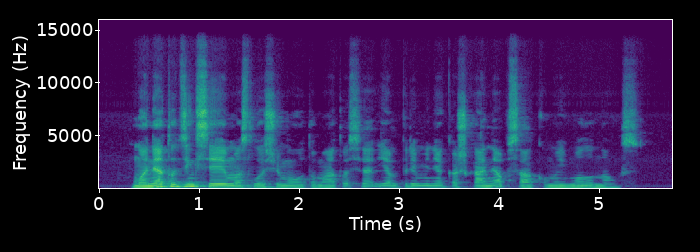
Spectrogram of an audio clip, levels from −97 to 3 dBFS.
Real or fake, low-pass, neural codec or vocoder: real; 14.4 kHz; none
